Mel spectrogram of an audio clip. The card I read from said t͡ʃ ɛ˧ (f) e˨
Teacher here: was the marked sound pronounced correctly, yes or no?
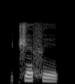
yes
